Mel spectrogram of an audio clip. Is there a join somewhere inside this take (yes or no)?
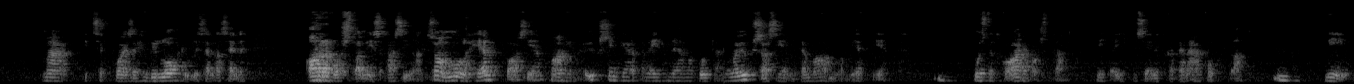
yes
